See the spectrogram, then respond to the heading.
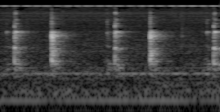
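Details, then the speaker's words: Pendulum clock, beat amplified by a sensor clip on the winding arbor: ticks alternate about a quarter then half second apart, an uneven limp. Out of beat; fix is adjusting the crutch. "after you hear enough movements and hear enough clocks you tend to develop an ear for what sounds right and what doesn't sound right and this is not is an example of a beat that is not steady and even"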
